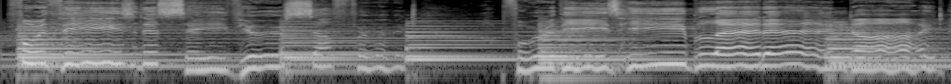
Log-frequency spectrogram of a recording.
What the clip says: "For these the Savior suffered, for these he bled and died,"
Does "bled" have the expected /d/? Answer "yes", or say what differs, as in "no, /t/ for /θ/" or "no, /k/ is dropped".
yes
